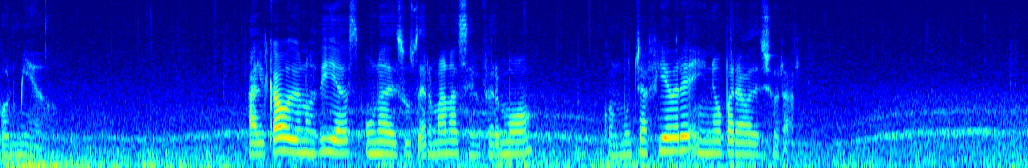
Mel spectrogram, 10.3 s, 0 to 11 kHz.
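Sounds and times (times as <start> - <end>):
speech: 0.0 - 0.6, 2.5 - 5.4, 6.1 - 8.1
low rumbling undertone: 0.0 - 10.2
rain pattering: 0.0 - 10.2.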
